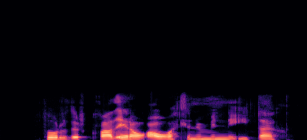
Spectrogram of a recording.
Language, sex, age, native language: Icelandic, female, 30-39, Icelandic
